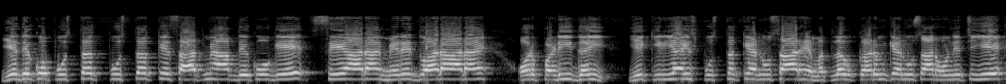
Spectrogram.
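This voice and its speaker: High-voiced male teacher with a sore throat. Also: little pitch movement, fairly bright tone. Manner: repeats key points, asks the class to answer quickly. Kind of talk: online exam-prep grammar lesson.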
